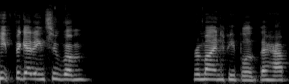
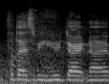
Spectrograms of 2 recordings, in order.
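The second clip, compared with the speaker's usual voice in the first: usual speaking voice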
